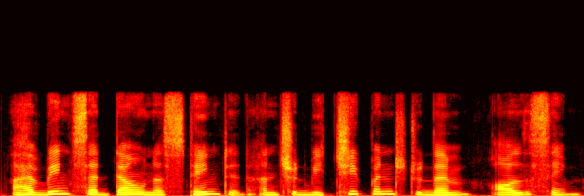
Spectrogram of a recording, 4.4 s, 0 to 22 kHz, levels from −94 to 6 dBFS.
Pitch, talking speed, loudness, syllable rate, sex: 230 Hz, 220 wpm, -18 LUFS, 4.8 syllables/s, female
